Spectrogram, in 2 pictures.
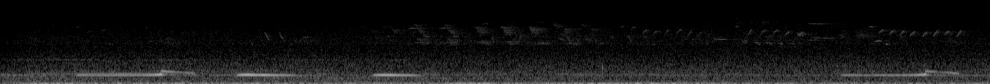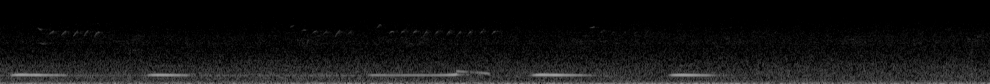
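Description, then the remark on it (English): A mourning dove coos three times in the morning on a hedged road between two quarry pits in Halton, Ontario, each phrase a soft, low, mournful series of drawn-out notes, against a steady background hiss of wind or outdoor noise. “Its eponymous, mournful tones can be heard in most of North America in nearly any habitat where birds are found.”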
